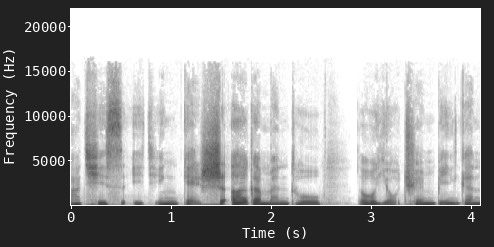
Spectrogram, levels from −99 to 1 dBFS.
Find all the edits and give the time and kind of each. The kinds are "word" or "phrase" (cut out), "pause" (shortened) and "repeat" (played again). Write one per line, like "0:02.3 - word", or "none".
none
